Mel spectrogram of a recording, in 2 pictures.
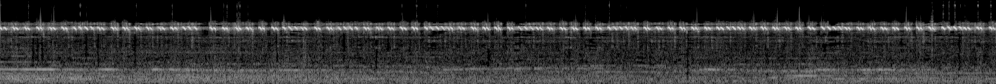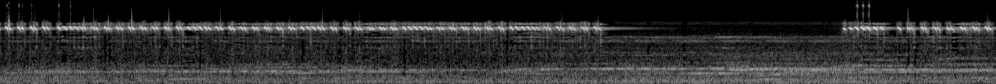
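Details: Clear cricket chirping used to teach white-rumped shamas (murai batu) new material, played nightly and during dewfall. A high, fast-pulsed continuous trill stops for about two seconds near the end, then resumes. Soft low hum underneath.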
